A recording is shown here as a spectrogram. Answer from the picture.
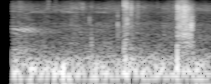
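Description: Footsteps on a sandy dirt path strewn with leaves: a light step about a second in and a louder scuffing step near the end, over a low steady outdoor rumble.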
